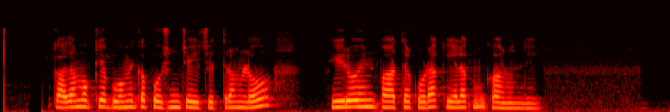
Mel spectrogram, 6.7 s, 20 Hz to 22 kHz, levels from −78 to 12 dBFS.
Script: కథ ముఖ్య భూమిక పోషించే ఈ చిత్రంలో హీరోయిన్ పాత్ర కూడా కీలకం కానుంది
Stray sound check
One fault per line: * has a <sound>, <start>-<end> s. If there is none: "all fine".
all fine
